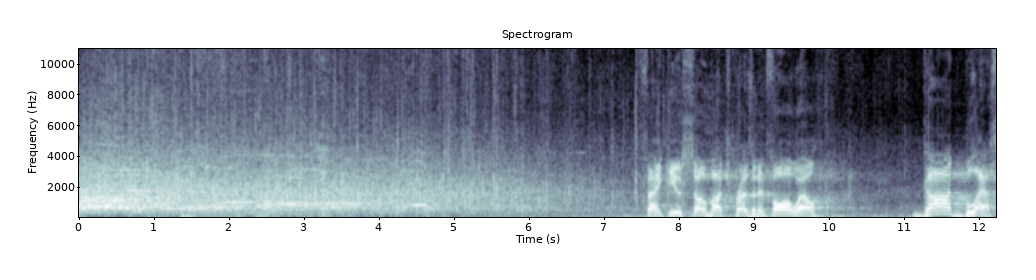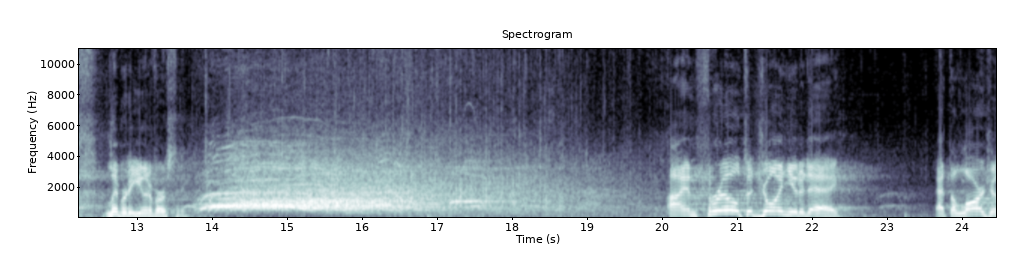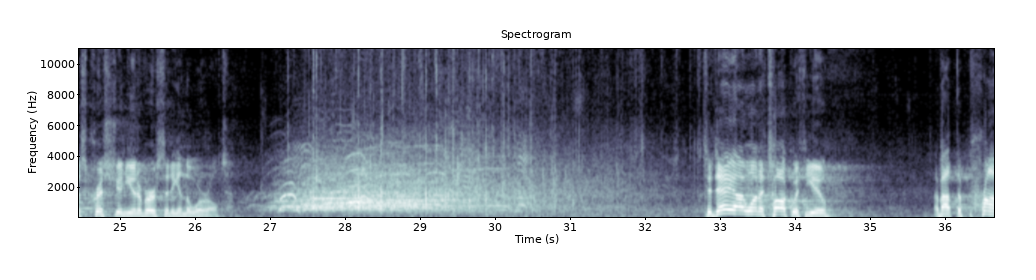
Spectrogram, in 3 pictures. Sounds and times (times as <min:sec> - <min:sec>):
Narration, monologue: 0:07.4 - 0:13.8, 0:19.9 - 0:26.7, 0:32.2 - 0:36.6
Male speech, man speaking: 0:07.5 - 0:09.9, 0:11.2 - 0:13.6, 0:20.1 - 0:22.4, 0:23.6 - 0:26.4, 0:32.8 - 0:34.5, 0:35.9 - 0:36.6.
